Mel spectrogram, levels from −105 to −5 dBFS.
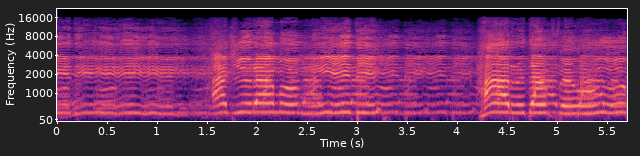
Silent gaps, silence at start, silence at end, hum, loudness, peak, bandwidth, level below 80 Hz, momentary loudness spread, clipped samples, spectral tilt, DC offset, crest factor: none; 0 s; 0 s; none; -27 LUFS; -8 dBFS; 16 kHz; -74 dBFS; 13 LU; under 0.1%; 0 dB/octave; under 0.1%; 20 dB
